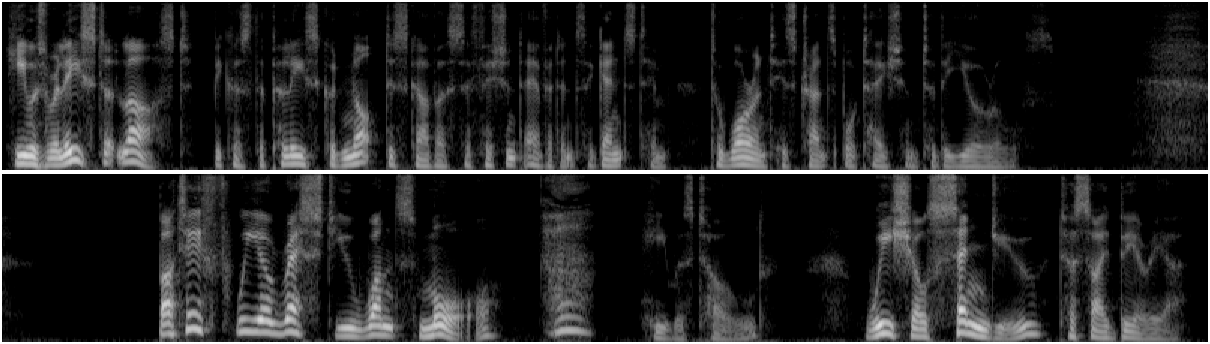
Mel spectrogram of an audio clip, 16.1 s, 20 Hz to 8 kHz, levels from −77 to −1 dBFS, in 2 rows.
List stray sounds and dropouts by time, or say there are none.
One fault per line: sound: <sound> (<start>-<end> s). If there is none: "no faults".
sound: breath (11.6-12.0 s)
